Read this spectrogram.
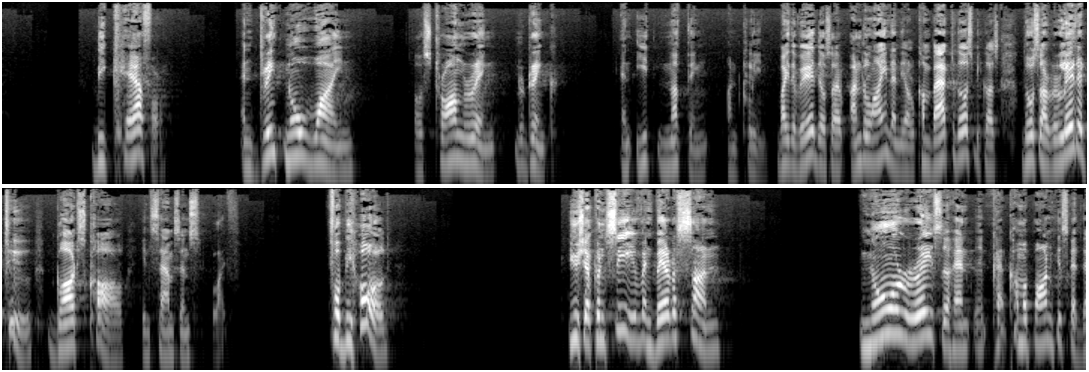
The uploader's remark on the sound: Midland Evangelical Free Church Sermon Audio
